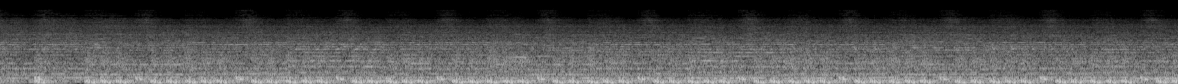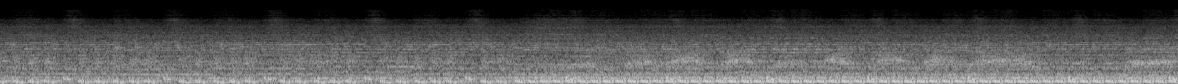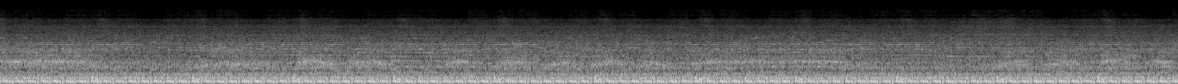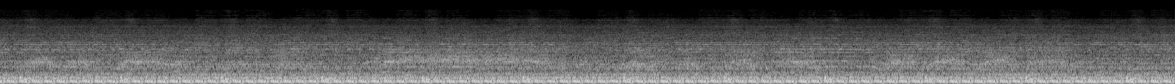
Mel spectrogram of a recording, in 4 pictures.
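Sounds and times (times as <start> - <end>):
heavy guitar-driven metal music: 0.0 - 47.0.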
